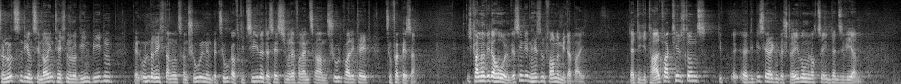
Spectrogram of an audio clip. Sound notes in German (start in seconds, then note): none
